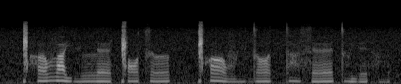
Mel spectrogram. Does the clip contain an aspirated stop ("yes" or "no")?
yes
